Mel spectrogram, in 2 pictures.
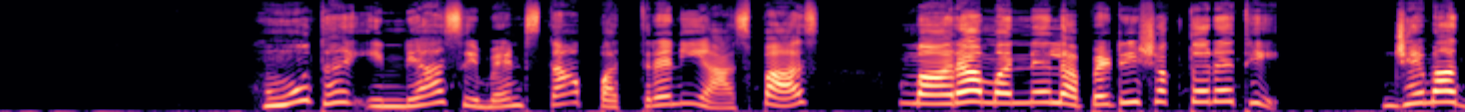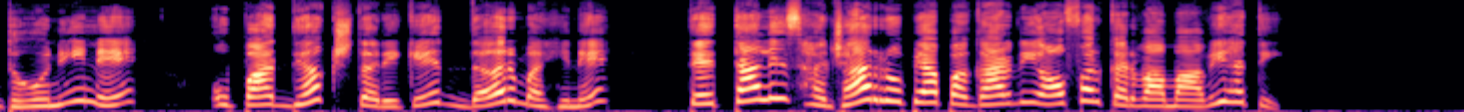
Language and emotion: Gujarati, surprised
